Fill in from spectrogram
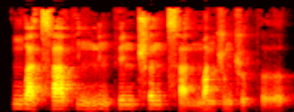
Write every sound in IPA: n̪ w ä˥˩ t͡sʰ ä˥ pʰ i˥˧ ŋ m y˥˩ n pʰ y˥ n ʈ͡ʂʰ ə˥ n t͡sʰ a̰˨˩ n m ɑ˥˧ ŋ ʂ ʊ˥˩ ŋ ʂ u˧˥ pʰ ɤ̰˨˩˦

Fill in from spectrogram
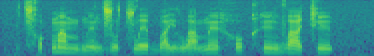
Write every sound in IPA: t͡sʰ ɔ˦ k̚ m ã˥˧ m b ẽ˨˩ d͡z u˨˩ t͡s w e˧ b a˨˩ j l w a˨˩ m ẽ˥˧ h o˧ kʰ ĩ˦ ɡ w a˥˧ t͡ɕ ĩ˦ p̚

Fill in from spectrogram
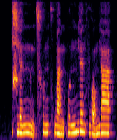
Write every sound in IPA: ɕ j ɛ˨˦ n n̪ ə̰˨˩ n t͡sʰ ʊ˨˦ ŋ kʰ w a̰˨˩ n p ɤ˨˦ ŋ m j ɛ˥˨ n f w ɔ̰˨˩ m j ä˦

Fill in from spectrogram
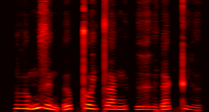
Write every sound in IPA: l ṵ˧˥ ŋ z ə˧˩ n ʔ əː˦˥ p̚ t̪ ɔ˧ j t̪ a˧ ŋ | ɣ ɨ̤˨˩ ə̯ ɗ a˦˥ k̚ t̪ i̤˨˩ ə̯

